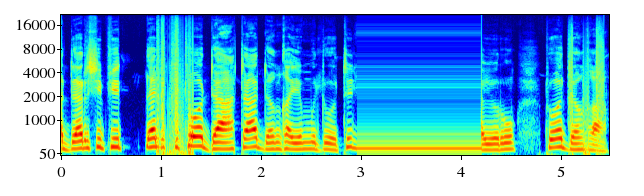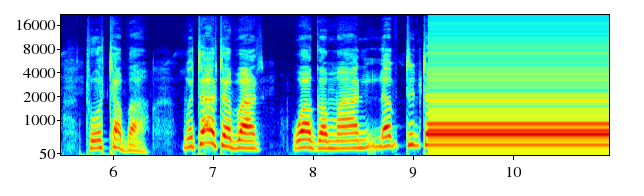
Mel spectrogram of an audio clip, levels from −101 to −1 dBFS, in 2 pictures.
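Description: Right after "dar shipid", from 0.95 to 1.31 s, an irregular burst of scratchy crackle is loose connector crackle, a worn contact making and breaking so the signal is chopped. From 2.96 to 4.20 s a steady buzz replaces the speech. This is a system hang loop: the system froze while the hardware kept replaying one 10 ms buffer at 100 Hz, losing about one and a half seconds of audio. The same crackle returns from 5.07 to 5.42 s. From 9.15 s to the end at 10.96 s the 100 Hz buzz of a second hang loop takes over, swallowing roughly two seconds.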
